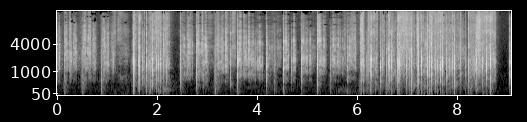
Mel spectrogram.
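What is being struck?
Foam-padded hardcover book.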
